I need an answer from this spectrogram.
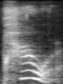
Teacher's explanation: The noun power, accent on the first syllable.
